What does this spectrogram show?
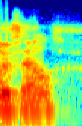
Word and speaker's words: Ozzel: Ozzel or Ozell, depending on how you want to pronounce it, and Piet takes over.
